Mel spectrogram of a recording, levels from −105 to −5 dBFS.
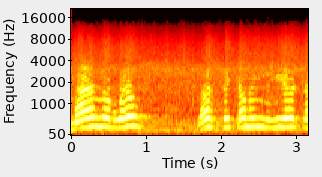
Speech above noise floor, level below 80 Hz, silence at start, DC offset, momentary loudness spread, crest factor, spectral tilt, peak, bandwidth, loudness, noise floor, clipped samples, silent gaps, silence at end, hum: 23 dB; -66 dBFS; 0 s; under 0.1%; 23 LU; 14 dB; -4.5 dB/octave; 0 dBFS; 10.5 kHz; -13 LUFS; -35 dBFS; under 0.1%; none; 0 s; none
